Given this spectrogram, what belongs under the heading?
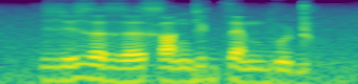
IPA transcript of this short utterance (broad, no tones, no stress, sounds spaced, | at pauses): ɣ ɪ ɣ ɜ ɣ ɜ x ɑ ŋ ɡ ɪ ɖ t̪ æ m b u ɖ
